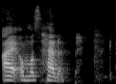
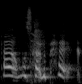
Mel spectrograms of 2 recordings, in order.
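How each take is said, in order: First: Said in the usual way. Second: Much higher and softer, a mock panicky squeak; a high, soft fake panic.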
